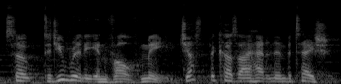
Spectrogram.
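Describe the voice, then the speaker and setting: Casting: an impatient, sarcastic adventurer for a game, animated delivery, mid pitch, light music behind. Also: male voice, fairly quick. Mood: sardonic. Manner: sarcastic, blunt. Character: sardonic male adventurer hero, brash, impatient. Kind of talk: video game voice acting.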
